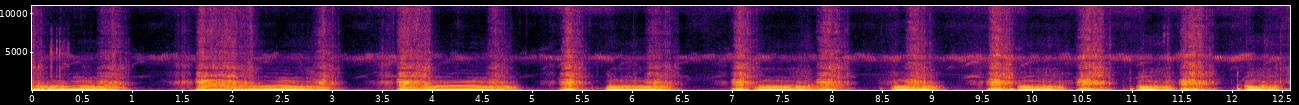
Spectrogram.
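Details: Mapogo male lions roaring, a rhythmic sequence of deep grunting roars, about a dozen heavy bursts roughly one second apart that gradually shorten, with a faint high tone in the background.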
